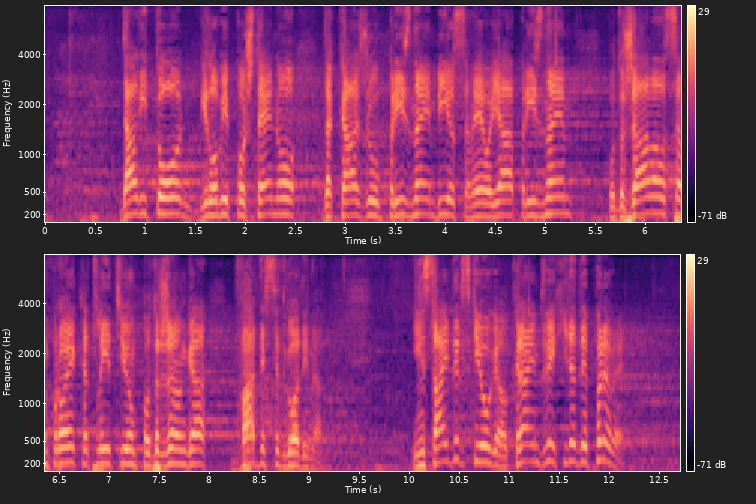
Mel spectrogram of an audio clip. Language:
Serbian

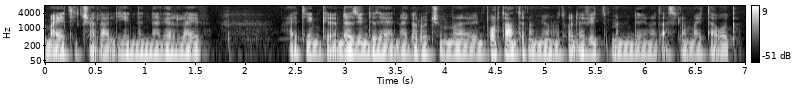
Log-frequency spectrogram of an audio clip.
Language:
Amharic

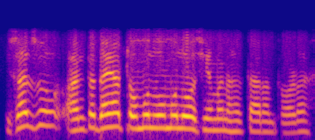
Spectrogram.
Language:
Kashmiri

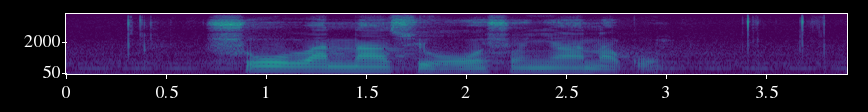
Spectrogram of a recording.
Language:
Tsonga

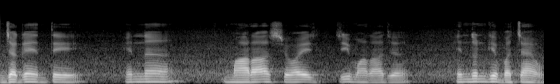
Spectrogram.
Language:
Sindhi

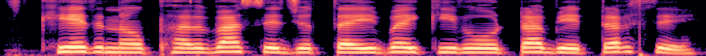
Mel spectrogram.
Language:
Magahi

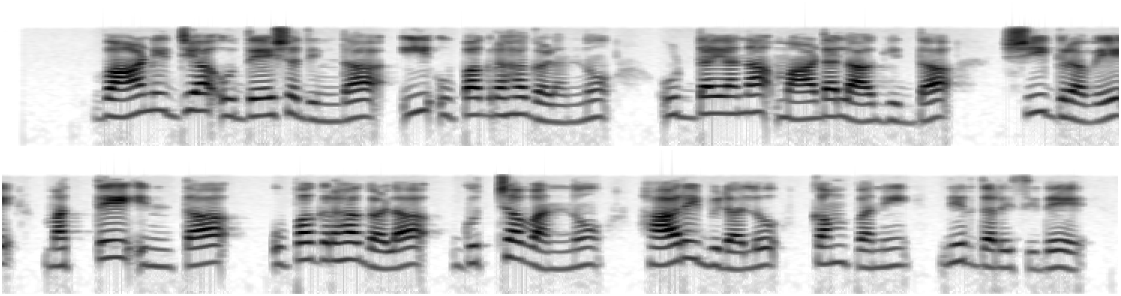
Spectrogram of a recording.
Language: Kannada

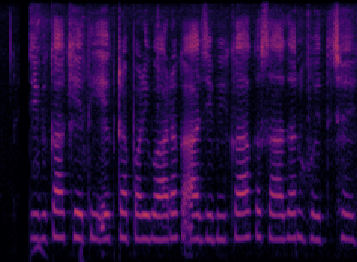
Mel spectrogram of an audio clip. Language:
Maithili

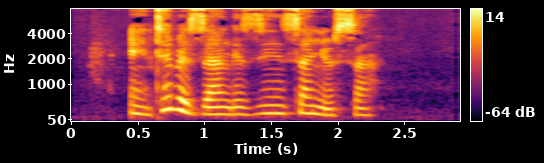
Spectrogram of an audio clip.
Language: Ganda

